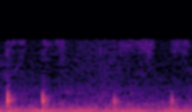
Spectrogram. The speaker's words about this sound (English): I meant to draw a circle there instead of write it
